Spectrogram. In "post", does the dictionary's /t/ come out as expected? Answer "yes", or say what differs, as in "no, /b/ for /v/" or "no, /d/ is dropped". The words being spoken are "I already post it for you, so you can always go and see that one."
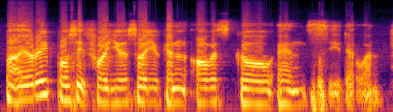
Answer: no, /t/ is dropped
